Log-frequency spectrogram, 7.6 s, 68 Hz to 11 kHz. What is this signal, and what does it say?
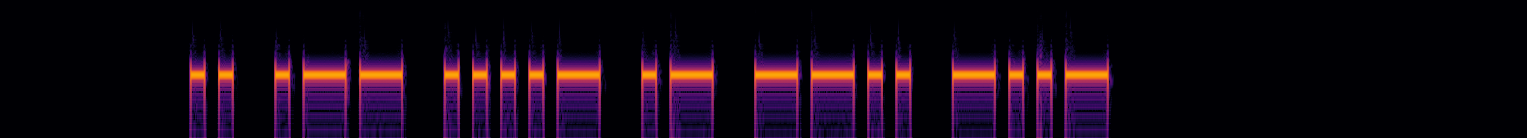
Morse code, heard as a keyed tone, about 17 wpm, 700 Hz. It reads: IW4AZX
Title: DXCC-100 Call Signs - 6 Characters - 17wpm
